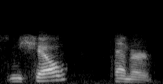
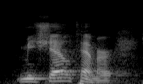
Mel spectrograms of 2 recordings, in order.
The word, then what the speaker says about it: Michel Temer: Okay, so the current president, is his name pronounced, is it Michel Temer? – It's Michel Temer. – Michel Temer.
